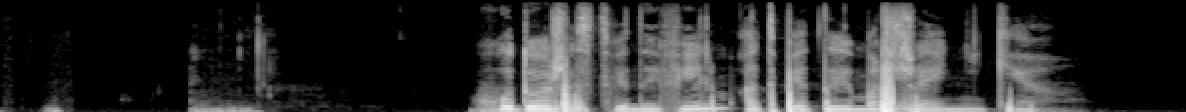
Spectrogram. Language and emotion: Russian, neutral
